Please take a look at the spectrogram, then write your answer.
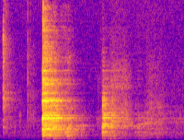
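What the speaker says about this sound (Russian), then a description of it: "Я ставлю сверху этой кастрюли кастрюлю с водой." A metal pot of water is set down onto another pot with a ringing clank, followed by a second lighter clang as it settles.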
